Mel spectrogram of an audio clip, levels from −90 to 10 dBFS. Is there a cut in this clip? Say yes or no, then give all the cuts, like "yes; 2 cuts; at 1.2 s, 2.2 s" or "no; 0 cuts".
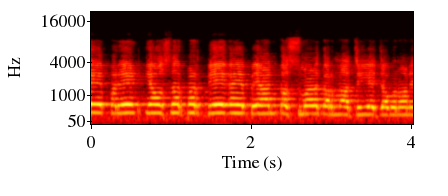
no; 0 cuts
